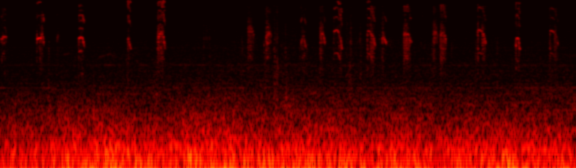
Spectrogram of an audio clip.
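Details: Chimney swift nestlings fed by both parents with insects caught on the wing; scattered, sharp high chips and short raspy bursts come in quick irregular runs above a heavy low hum.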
